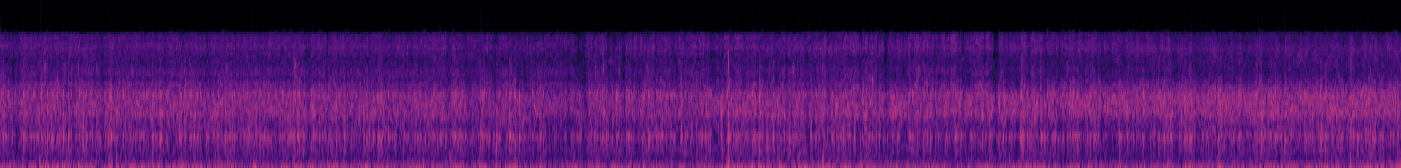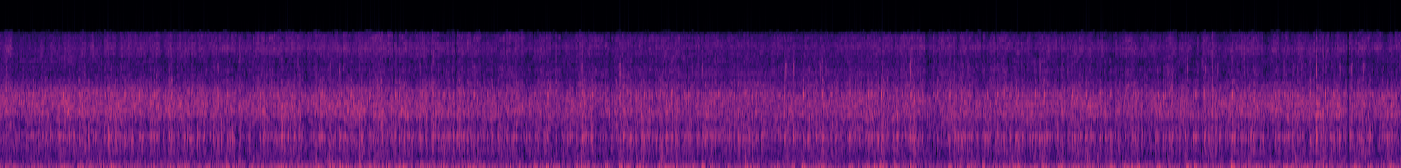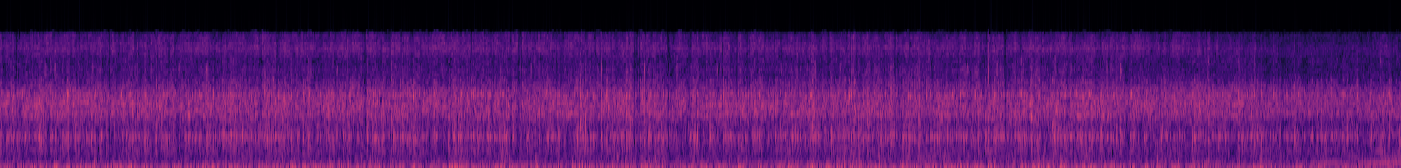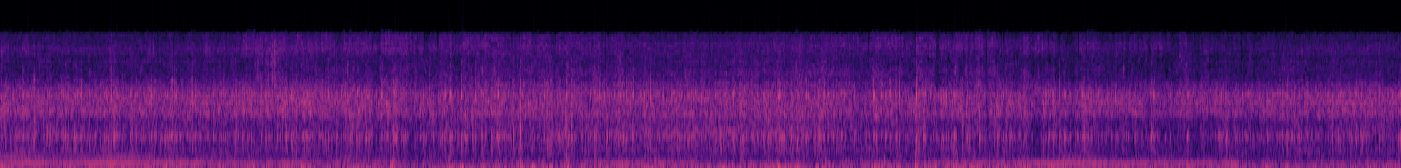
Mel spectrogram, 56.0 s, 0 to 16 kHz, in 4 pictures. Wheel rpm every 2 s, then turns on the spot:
60, 60, 50, 60, 60, 60, 60, 70, 70, 70, 70, 70, 70, 70, 70, 70, 70, 70, 70, 70, 50, 50, 60, 60, 60, 60, 40, 50.
none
